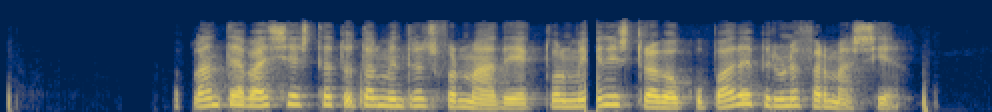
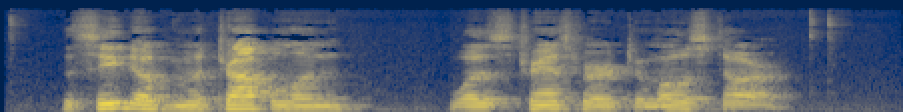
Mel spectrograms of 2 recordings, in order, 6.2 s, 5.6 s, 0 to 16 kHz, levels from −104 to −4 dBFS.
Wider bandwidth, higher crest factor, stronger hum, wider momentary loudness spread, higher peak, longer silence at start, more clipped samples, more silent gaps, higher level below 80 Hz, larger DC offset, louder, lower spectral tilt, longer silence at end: second, 7.8 kHz vs 11 kHz; about the same, 16 dB vs 20 dB; neither; second, 7 LU vs 16 LU; about the same, -4 dBFS vs -2 dBFS; first, 1.2 s vs 0.4 s; neither; neither; first, -58 dBFS vs -64 dBFS; neither; about the same, -20 LUFS vs -22 LUFS; second, -4 dB/octave vs -5.5 dB/octave; about the same, 0.4 s vs 0.45 s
